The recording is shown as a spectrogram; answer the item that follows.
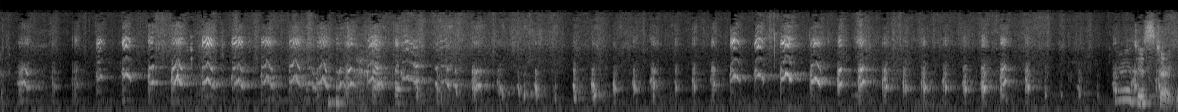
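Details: First time outdoors, Cocker Spaniel puppies keep up a long, irregular stream of thin whimpers and squeaks, overlapping cries from several pups, ending in a louder yelp.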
